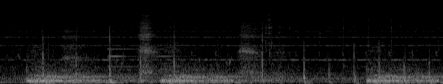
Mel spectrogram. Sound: panting

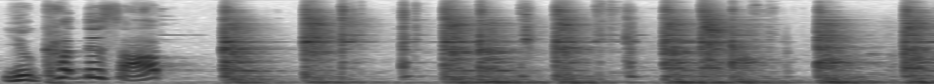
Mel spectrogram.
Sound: clanging

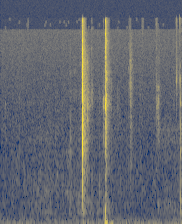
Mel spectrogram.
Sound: snap

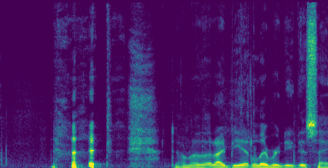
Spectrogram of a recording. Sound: chuckles

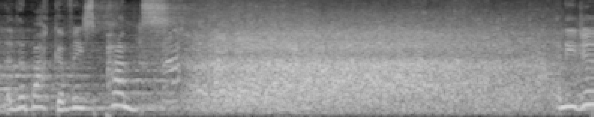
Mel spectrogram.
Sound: audience laughing

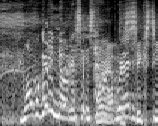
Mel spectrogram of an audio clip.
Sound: laughter

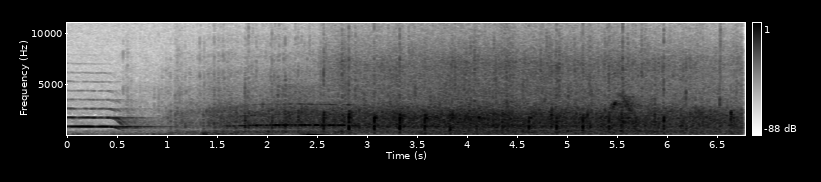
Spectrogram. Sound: applause

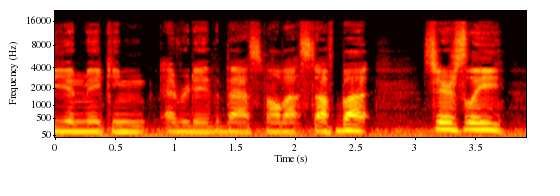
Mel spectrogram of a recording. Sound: none

